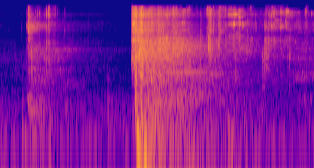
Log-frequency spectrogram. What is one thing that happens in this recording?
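A gunshot bangs loudly and echoes.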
